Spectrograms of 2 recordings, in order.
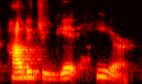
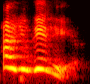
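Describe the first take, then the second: First: Said in the usual way. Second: Much higher, louder repeated question; incredulous challenge. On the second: Acted. Speaker challenging an imagined doubter, high and emphatic. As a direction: hit it again high, pressing the point.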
